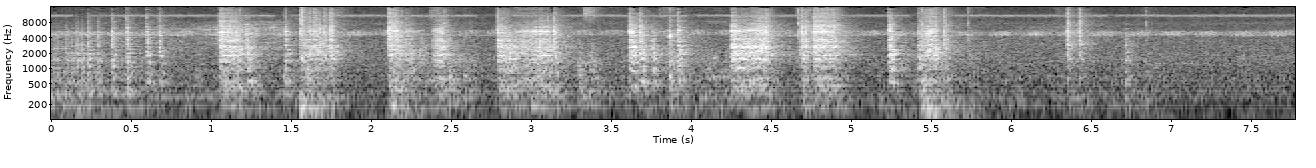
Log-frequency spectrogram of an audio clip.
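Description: Wooden doors knock and thud as they close.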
